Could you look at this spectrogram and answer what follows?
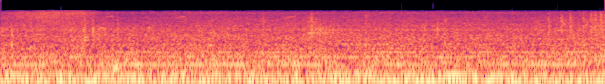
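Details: Loud, steady vehicle engine drone during a morning safari drive at Djuma Game Reserve, with no animal sound audible.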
